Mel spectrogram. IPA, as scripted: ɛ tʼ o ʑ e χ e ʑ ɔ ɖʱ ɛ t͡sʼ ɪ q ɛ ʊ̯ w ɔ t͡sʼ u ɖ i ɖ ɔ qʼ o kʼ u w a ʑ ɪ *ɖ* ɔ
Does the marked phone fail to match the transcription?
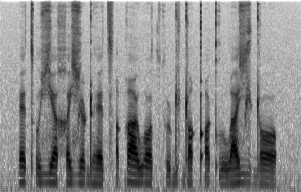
no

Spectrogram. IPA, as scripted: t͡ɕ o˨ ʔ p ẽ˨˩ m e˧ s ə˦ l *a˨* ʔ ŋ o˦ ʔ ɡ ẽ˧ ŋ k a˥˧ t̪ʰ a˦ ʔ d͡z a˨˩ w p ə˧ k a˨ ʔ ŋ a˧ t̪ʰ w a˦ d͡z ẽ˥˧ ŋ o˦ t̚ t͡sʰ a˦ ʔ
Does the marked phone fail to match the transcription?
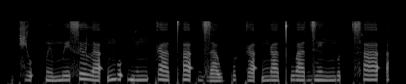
no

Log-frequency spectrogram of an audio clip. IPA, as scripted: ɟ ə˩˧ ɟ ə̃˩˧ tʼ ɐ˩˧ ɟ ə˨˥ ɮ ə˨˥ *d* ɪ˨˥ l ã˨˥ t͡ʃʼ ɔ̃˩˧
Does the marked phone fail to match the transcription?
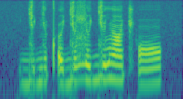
yes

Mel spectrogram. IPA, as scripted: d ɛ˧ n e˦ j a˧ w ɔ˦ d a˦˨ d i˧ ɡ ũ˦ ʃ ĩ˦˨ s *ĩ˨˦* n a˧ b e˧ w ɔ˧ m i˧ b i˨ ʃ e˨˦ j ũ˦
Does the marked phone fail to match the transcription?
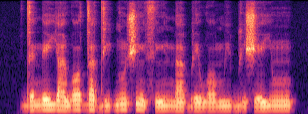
no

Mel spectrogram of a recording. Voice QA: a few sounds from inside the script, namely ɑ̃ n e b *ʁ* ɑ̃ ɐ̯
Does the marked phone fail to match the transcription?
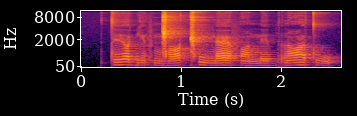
yes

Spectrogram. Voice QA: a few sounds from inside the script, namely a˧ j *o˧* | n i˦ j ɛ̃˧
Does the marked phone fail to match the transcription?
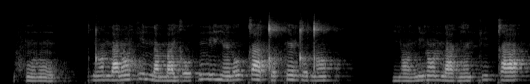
no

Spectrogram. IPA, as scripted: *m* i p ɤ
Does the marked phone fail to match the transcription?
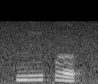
no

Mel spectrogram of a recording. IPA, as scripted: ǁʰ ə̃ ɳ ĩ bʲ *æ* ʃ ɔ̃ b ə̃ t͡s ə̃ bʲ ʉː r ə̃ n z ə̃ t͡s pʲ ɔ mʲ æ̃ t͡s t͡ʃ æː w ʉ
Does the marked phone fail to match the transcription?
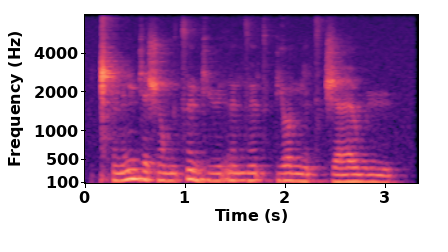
no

